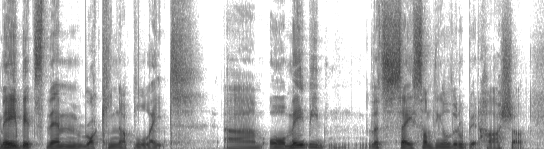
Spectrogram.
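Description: The speaker has an Australian accent and lively intonation at a moderate pace. The recording is very clean, with a silent background. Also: man. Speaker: dating coach. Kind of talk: casual monologue storytelling.

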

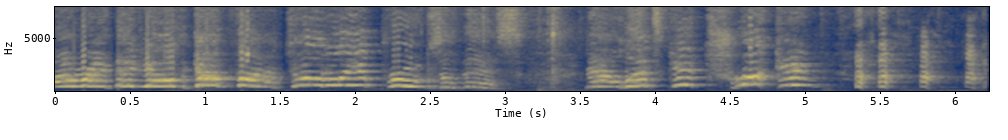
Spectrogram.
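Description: Someone puts on a character voice with a Southern US accent, pitched extremely high. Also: fairly slow pace. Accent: Southern American. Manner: friendly, jovial.

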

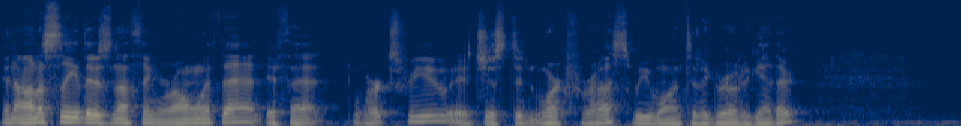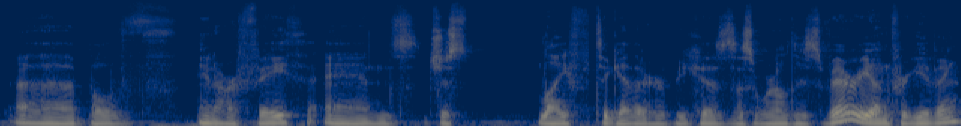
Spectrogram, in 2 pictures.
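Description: The recording is very clean, with a silent background. A man speaks at a moderate pace in a fairly low, somewhat breathy voice. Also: ordinary pitch variation. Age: 30s. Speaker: podcast host. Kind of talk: casual chat.

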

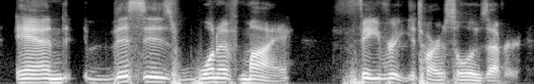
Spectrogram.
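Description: A man talks in a plain, everyday voice with a fairly high pitch. His pitch varies in an ordinary way, and the background is quiet. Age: 40s. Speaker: music podcast co-host. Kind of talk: casual chat.

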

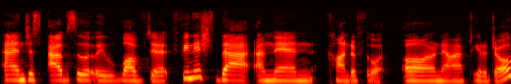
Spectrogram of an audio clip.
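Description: On a very clean recording with a silent background and a dry, close sound with no echo, a woman with an Australian accent speaks at a moderate pace in a fairly high pitch. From Western Australia, Perth. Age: 20s. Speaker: radio host. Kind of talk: casual chat.

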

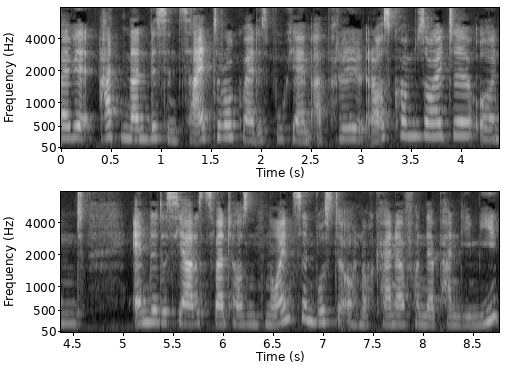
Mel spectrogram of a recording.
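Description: With lively intonation, a woman speaks fairly slowly. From Bavaria, near Munich. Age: 20s. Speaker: author. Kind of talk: casual chat.

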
